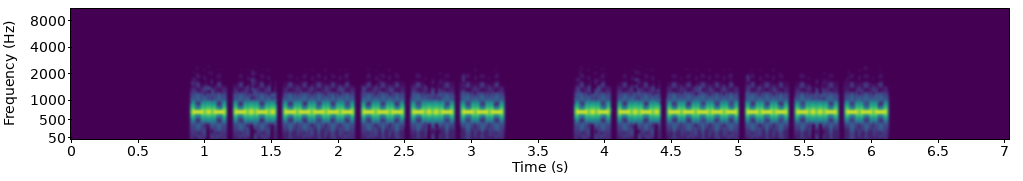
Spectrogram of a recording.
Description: Morse code, heard as a keyed tone, about 46 wpm, 700 Hz. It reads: KC0OXO KC0OXO
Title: USA Call Signs - 6 Characters - Repeated 2x - 45wpm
